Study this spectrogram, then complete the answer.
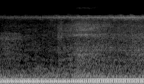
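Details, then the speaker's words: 2005 Scion xB, 1NZ-FE 1.5-liter 4-cylinder with 4-speed automatic, running poorly with check engine, ABS and traction control lights: loud, raspy puttering with chopped, uneven low pulses from exhaust escaping through a broken exhaust pipe. "and it's got a broken exhaust pipe but you can hear it"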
